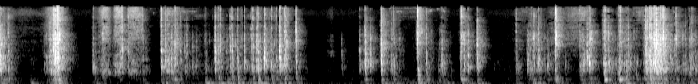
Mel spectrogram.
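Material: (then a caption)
Plastic. Fingertips type and tap on the plastic keys of a full-size off-white Dreamcast computer keyboard resting on a wooden desk. Quiet bursts of dry, bright plastic clicks and clatter come in quick runs separated by short pauses, with each tap dying away almost at once.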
